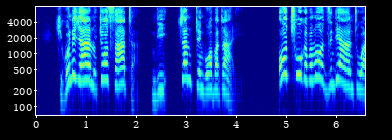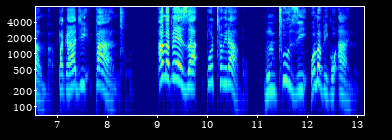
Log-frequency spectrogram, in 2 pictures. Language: Nyanja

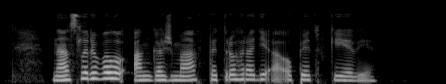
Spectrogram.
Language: Czech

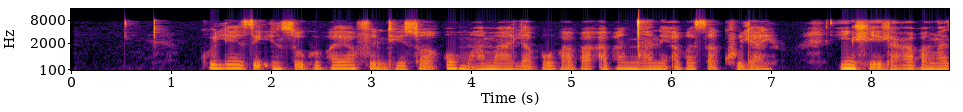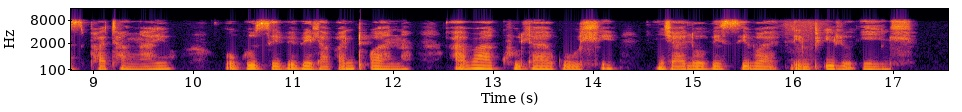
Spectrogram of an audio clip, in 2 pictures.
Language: North Ndebele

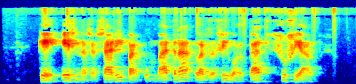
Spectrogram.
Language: Catalan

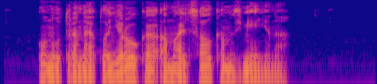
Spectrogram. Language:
Belarusian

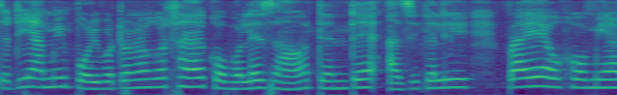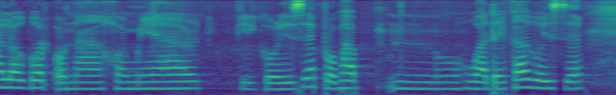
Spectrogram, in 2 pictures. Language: Assamese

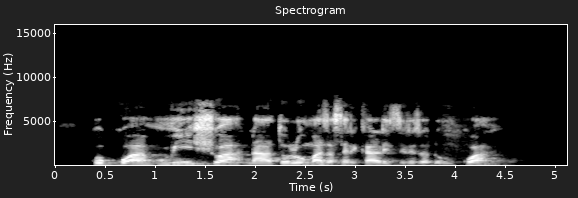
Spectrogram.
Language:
Swahili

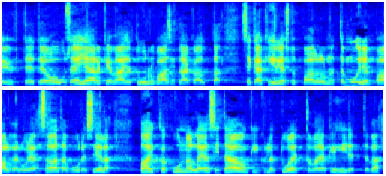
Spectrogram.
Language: Finnish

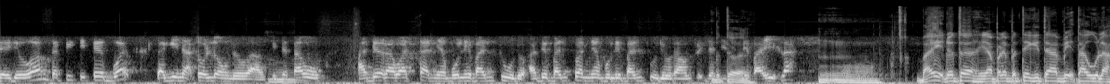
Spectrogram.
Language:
Malay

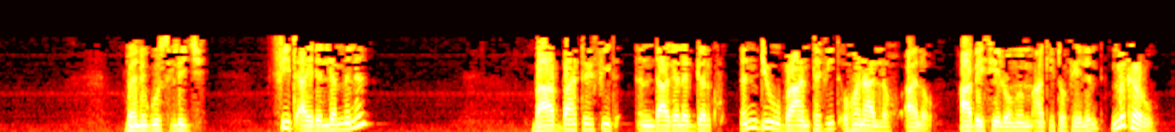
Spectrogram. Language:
Amharic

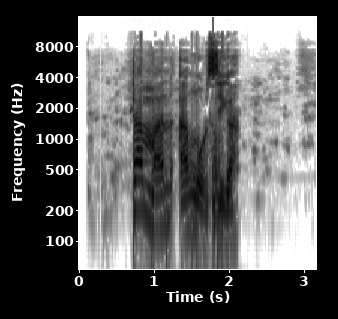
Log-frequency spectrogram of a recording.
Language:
Basaa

